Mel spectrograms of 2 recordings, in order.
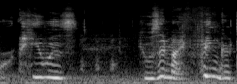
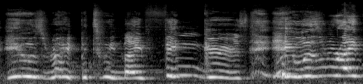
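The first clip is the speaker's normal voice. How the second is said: slow, high, loud crying wail; wailing lament; 6 semitones higher, 8 dB louder, much slower than usual. Real, not acted. Gamer wails over the character who slipped away, crying slowly. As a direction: grieve the lost pull, sobbing and laughing.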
